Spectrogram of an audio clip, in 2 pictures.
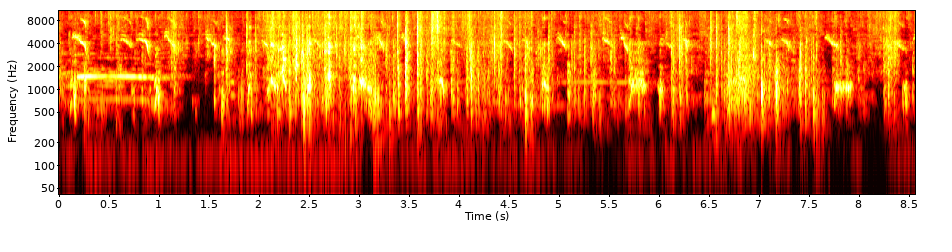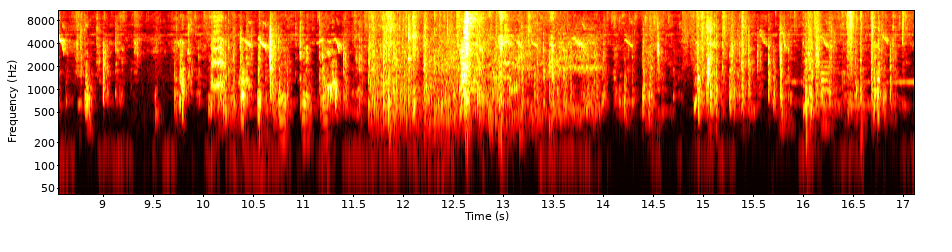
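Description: A flock of village chickens (ayam kampung and Bangkok crosses) clucking as they crowd a feeding trough, with many short taps all through.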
